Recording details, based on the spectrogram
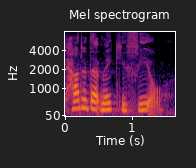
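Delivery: ordinary talk, nothing marked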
